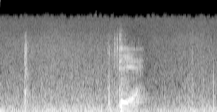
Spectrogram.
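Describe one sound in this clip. A young man asks a question.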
